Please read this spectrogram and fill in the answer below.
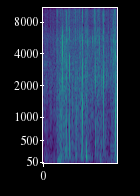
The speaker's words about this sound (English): I'm putting a bag of whole roasted crickets on the table. Do some ASMR.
